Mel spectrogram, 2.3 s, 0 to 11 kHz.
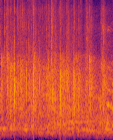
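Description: A crowd at a fundraising event applauds a pledge of 2000 with brisk, continuous clapping that carries on steadily for a couple of seconds, fairly close and moderately loud.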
